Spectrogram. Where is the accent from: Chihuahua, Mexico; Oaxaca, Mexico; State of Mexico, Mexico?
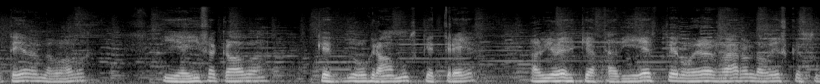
Chihuahua, Mexico; Lluvia de Oro; born there; Yo nací en Lluvia de Oro, Chihuahua.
